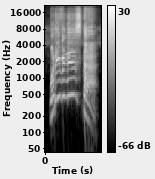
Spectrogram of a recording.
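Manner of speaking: very high, squawked question; high-pitched acted bewilderment; alarmed disbelief. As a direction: blurt it out in mock alarm. GM voices alarmed camp mates.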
